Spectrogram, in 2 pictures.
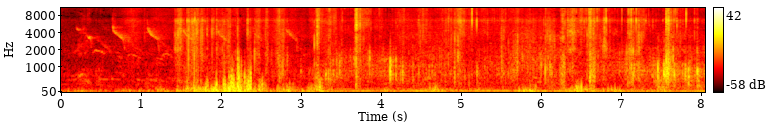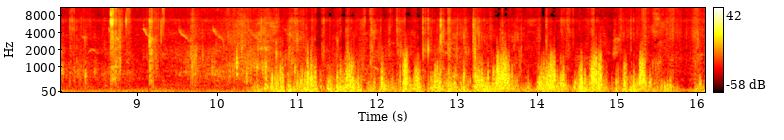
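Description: Footsteps crunching on gravel, with the phone rubbing against clothing and wind buffeting the microphone in heavy rumbling bursts, loudest about two seconds in and again from about ten seconds on.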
